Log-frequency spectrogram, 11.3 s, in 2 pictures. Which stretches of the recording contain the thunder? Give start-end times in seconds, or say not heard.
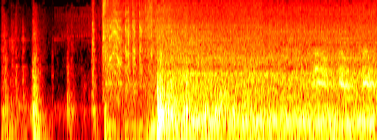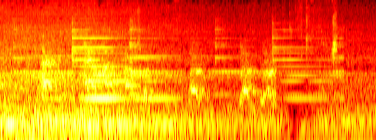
1.6-4.0.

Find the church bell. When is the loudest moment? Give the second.
7 s.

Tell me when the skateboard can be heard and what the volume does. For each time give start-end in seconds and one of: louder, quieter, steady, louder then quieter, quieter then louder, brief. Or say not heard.
not heard.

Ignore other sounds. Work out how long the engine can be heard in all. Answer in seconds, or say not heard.
11 s.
